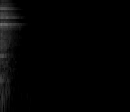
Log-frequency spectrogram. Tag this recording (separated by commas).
Percussion, Musical instrument, Tambourine, Music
